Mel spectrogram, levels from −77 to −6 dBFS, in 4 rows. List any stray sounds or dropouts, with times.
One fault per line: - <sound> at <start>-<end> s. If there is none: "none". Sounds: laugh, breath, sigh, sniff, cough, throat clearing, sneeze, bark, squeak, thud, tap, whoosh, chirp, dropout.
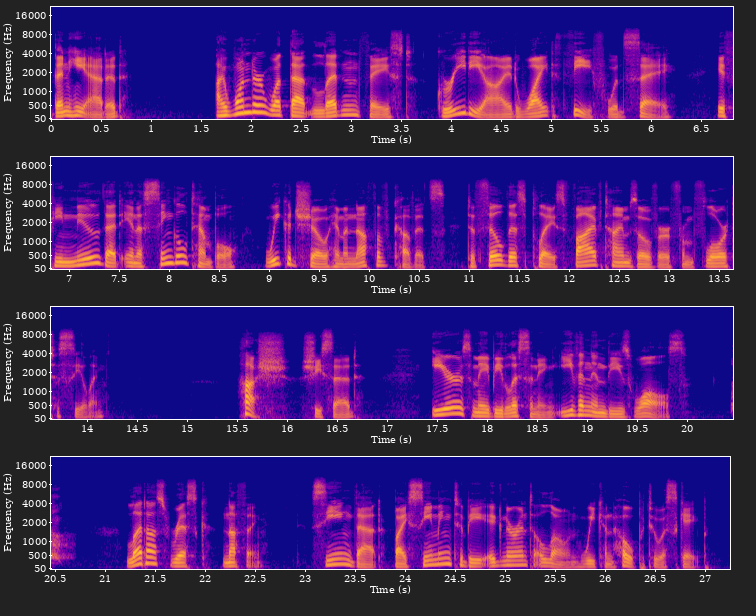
- bark at 20.4-20.7 s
